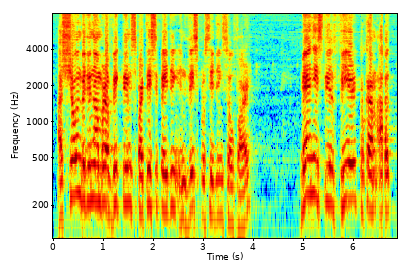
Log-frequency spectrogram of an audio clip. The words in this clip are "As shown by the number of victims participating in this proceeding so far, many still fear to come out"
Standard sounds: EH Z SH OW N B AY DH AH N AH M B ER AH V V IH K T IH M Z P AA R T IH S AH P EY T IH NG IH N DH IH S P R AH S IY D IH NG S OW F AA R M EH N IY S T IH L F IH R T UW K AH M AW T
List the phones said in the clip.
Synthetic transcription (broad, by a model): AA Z SH OW N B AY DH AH N AH M B ER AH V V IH K T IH M S P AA R T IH S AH P EY T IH NG IH N DH IH S P R AH S IY D IH NG S OW F AA R M EH N IY S T IH L F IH R T UW K AH M AW T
